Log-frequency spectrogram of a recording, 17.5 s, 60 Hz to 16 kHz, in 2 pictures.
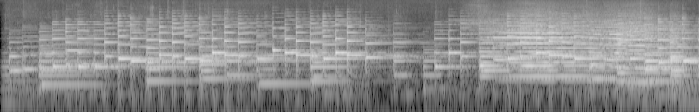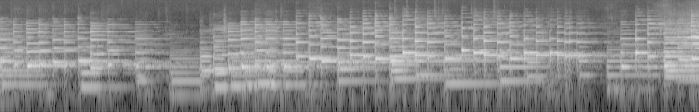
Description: piano concerto no 17 in g major allegretto; Mozart; K. 453

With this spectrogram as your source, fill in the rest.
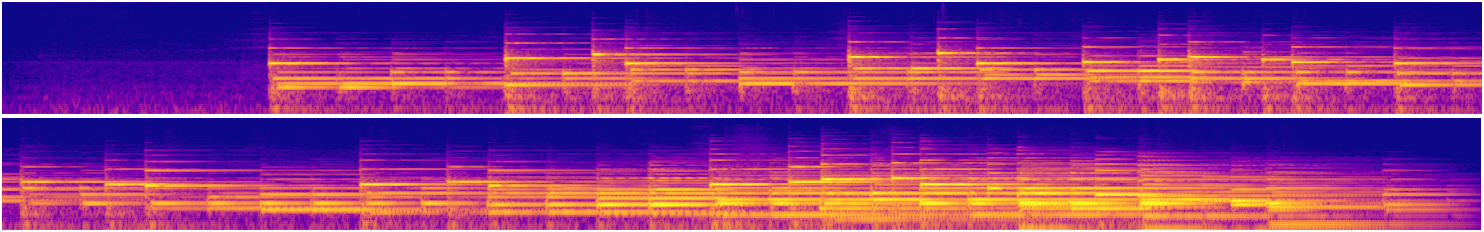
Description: nocturne in e-flat minor

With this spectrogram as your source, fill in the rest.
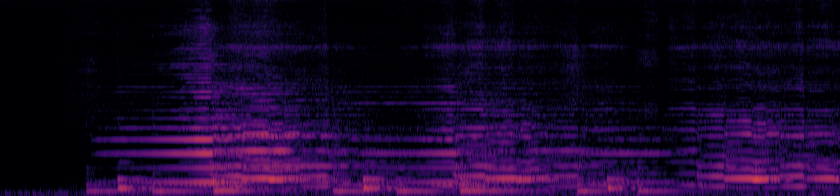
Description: quatuor en la mineur allegretto quasi moderato

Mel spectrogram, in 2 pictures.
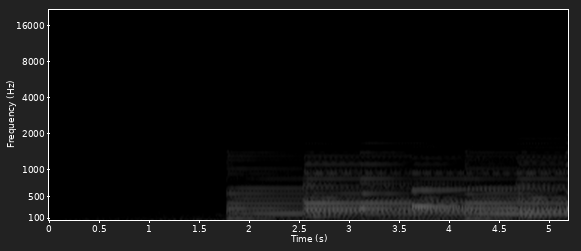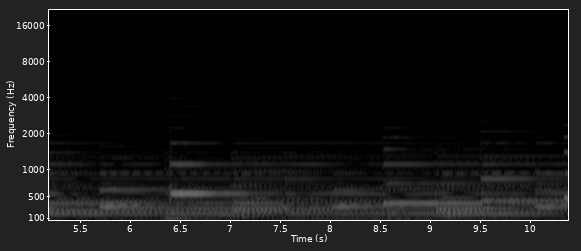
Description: ballade in f sharp major

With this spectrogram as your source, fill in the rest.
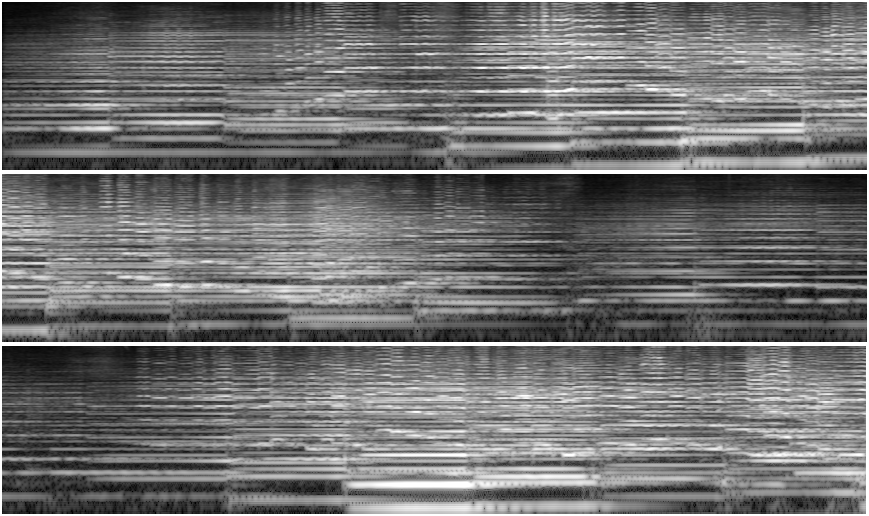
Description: string quartet adagio

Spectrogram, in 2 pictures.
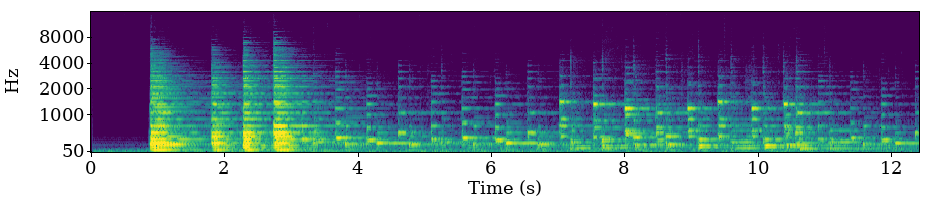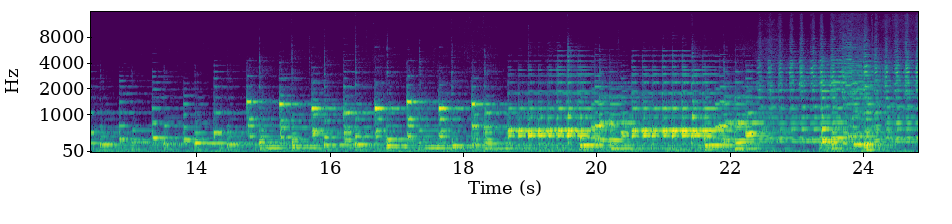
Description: trio en fa majeur scherzo presto; Saint-Saëns; trio n. 1 op. 18; 3. scherzo

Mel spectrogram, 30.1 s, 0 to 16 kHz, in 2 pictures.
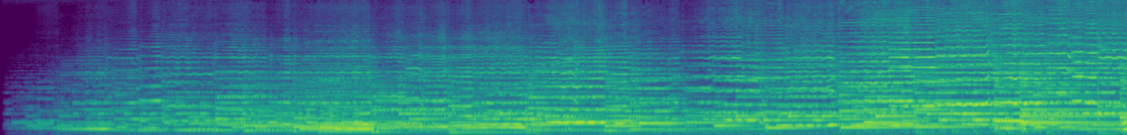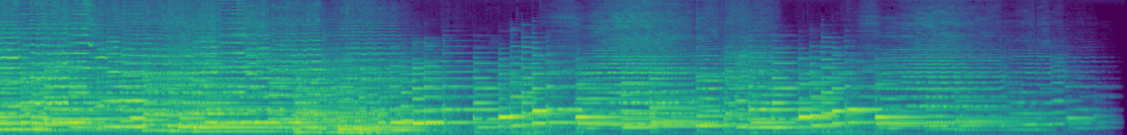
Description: trio allegro ma non troppo; Fauré; Trio op.120

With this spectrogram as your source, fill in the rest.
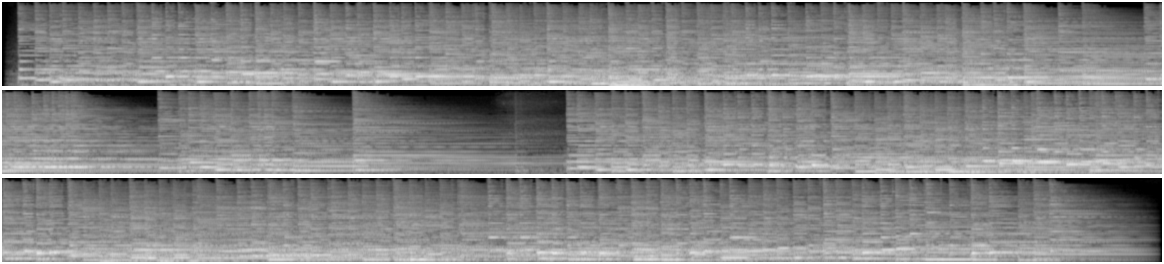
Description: toccata; Froberger; toccata IX

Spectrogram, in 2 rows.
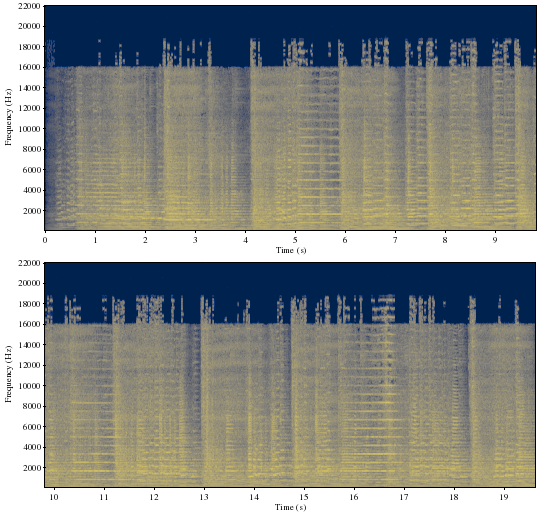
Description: toccata; L'Orfeo SV 318; Cappella Mediterranea; Leonardo Garcia Alarcon

